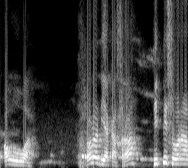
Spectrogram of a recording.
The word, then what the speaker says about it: Allah: Seandainya ini hurufnya adalah fathah, maka tebal baca lamnya ballah. Seperti kalimat Allah. Nah, kalimat Allah itu sebelumnya ada fat fathah. Makanya tebal dia Allah.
